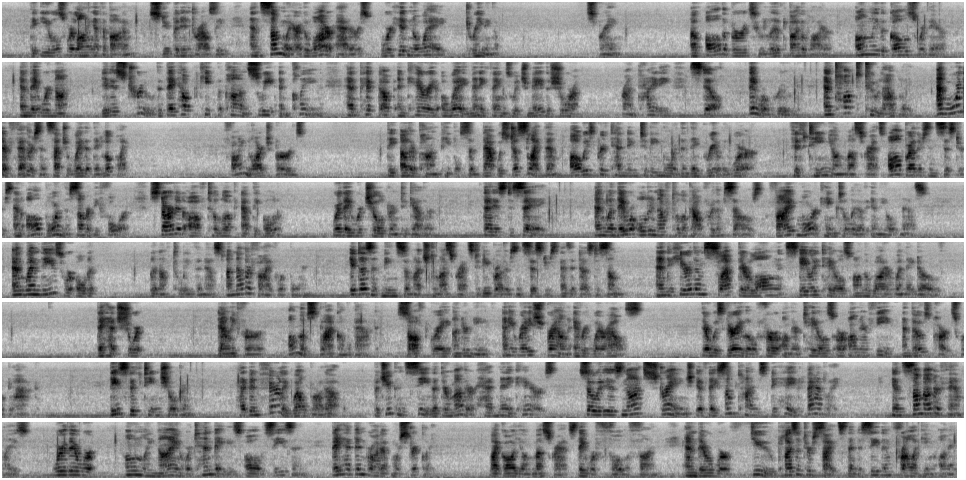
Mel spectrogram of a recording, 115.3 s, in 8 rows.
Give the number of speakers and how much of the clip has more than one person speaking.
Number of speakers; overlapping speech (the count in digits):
1, no overlap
